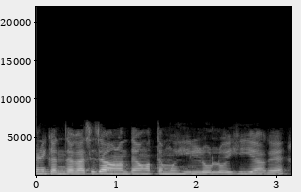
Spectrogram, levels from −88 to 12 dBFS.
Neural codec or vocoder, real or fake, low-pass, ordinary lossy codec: none; real; 7.2 kHz; MP3, 48 kbps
